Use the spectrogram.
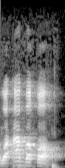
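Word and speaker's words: وأبقى: Huruf qalqalah sugronya ada ba. Ba-nya sukun atau mati dan dia berada di tengah kata, dan ini dia berada di tengah ayat. Itu makanya wa abqa. Cara membacanya itu sugro. Wa abqa. Sugro itu apa? Kecil. Dah, apanya yang kecil? Bergetarnya kecil, membaliknya juga kecil.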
